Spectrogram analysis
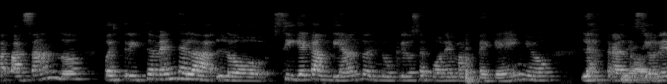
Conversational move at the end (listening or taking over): listening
